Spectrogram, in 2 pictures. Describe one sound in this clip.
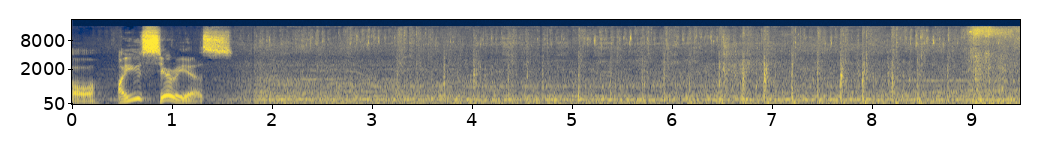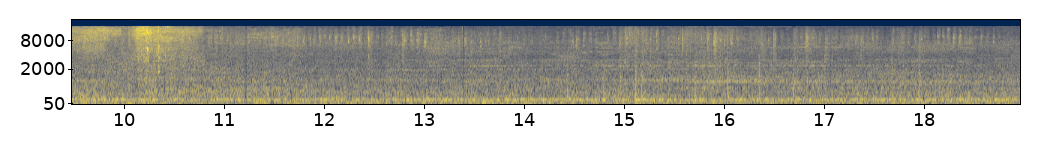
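Armoured footsteps clank on wooden boards and rocky ground.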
